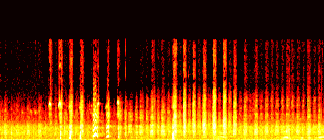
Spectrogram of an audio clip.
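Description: A dog panting in quick, regular breaths, about five a second.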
